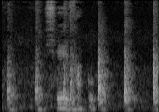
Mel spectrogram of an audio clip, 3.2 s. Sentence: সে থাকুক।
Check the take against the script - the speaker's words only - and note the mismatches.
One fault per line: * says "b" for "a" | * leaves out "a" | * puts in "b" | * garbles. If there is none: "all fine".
all fine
